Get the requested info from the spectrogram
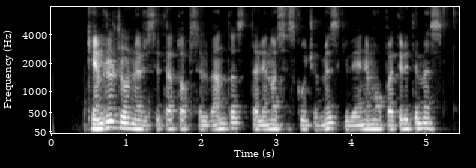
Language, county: Lithuanian, Šiauliai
